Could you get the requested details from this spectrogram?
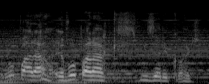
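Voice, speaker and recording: A man with a Brazilian Portuguese accent, a pastor preaching a fervent Pentecostal sermon in a church, often shouting and chanting his phrases. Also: high voice, fast talker, over music.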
